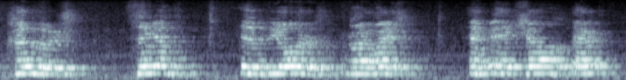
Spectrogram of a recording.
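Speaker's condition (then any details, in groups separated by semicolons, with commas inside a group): Cerebral palsy; can be difficult to understand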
